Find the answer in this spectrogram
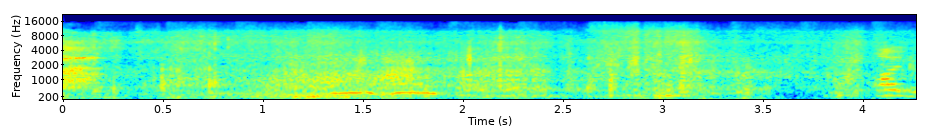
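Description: People crawling over rock in a cave passage: clothing rustling and scuffing against the rock, with scattered small knocks. A short voice sound comes about a second and a half in.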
